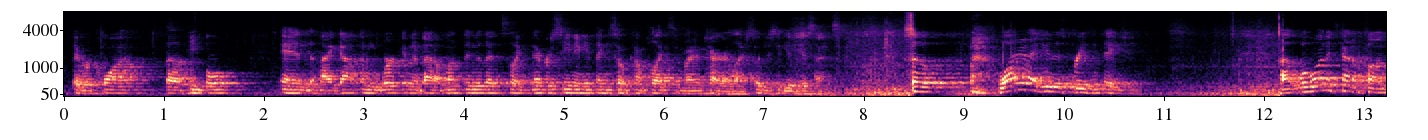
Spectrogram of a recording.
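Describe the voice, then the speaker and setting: A man delivers a lively conference talk, fast and joking with a big voice. He sounds distant from the mic, and the hall throws back a strong echo with faint room noise underneath. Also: medium pitch, dull audio. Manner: fast-talking, joking, energetic. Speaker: conference presenter. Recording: echoey hall from far off.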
